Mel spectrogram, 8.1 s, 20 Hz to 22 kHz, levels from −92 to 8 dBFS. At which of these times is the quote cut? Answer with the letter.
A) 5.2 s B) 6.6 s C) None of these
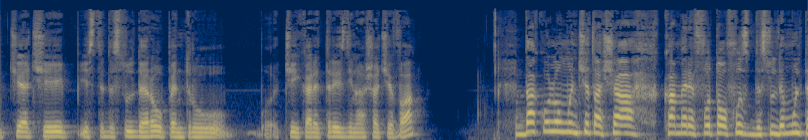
A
